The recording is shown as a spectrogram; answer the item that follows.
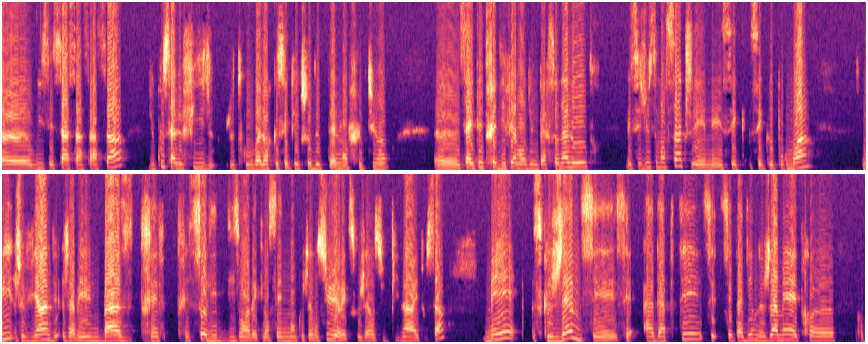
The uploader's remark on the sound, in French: Cet épisode a été enregistré par téléphone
